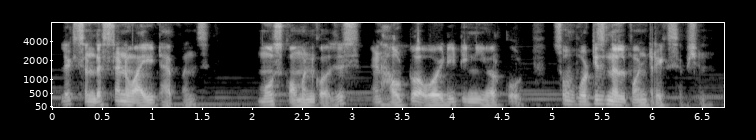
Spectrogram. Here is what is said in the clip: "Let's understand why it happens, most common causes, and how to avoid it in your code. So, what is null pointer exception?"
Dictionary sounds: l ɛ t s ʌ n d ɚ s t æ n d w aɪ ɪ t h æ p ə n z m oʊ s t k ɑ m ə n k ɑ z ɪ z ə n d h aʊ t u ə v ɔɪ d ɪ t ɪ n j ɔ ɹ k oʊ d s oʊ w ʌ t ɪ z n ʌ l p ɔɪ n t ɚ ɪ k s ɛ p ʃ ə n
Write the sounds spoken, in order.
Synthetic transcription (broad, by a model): l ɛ t s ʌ n d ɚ s t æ n d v aɪ ɪ t h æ p ə n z m oʊ s t k ɑ m ə n k ɑ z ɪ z ə n d h aʊ t u ə v ɔɪ d ɪ t ɪ n j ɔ ɹ k oʊ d s oʊ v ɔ t ɪ z n ʌ l p ɔɪ n t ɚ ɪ k s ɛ p ʃ ə n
